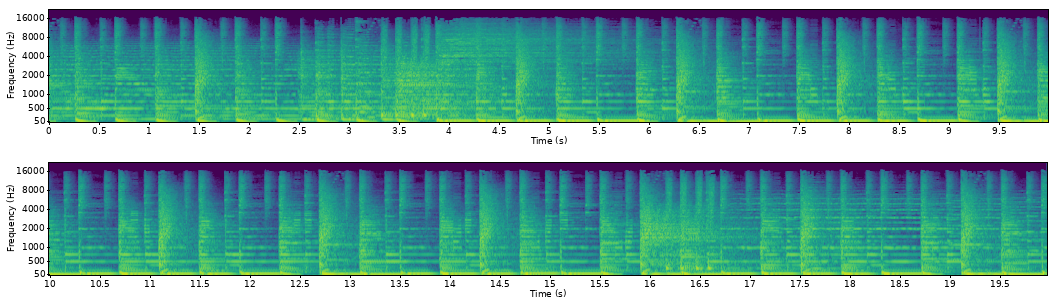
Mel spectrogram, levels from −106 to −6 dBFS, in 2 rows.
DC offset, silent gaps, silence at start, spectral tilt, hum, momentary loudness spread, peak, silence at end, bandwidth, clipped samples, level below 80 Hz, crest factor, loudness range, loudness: under 0.1%; none; 0 s; -4 dB/octave; none; 4 LU; -6 dBFS; 0 s; 16.5 kHz; under 0.1%; -22 dBFS; 16 dB; 2 LU; -22 LUFS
